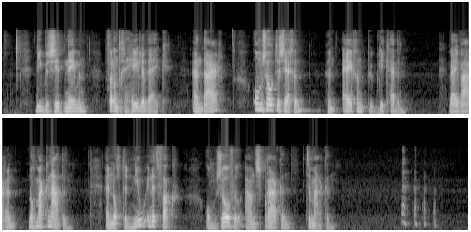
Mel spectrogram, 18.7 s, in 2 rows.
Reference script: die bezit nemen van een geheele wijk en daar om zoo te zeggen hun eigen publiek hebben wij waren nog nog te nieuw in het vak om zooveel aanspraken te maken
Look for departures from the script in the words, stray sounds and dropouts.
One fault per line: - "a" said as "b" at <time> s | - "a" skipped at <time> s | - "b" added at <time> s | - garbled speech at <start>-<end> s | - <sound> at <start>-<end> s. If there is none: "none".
- "maar knapen en" added at 10.0 s
- laugh at 17.3-18.1 s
